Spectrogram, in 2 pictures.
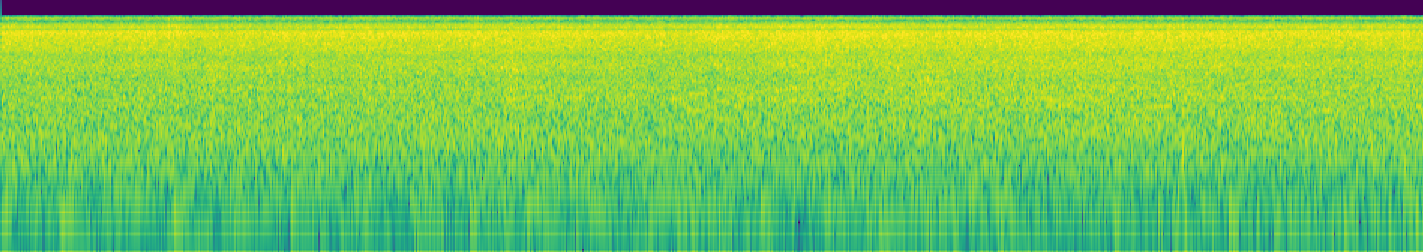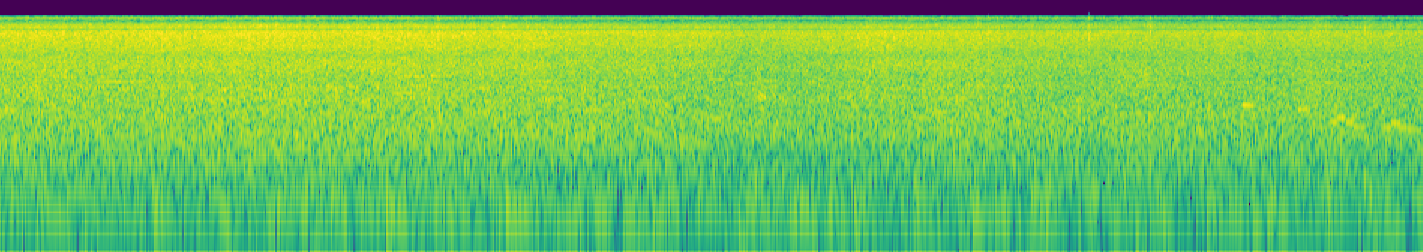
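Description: Steady rush of a waterfall and cascading creek water.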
